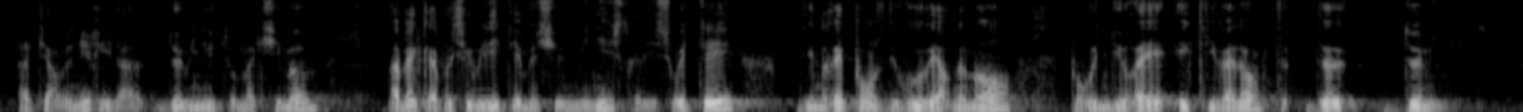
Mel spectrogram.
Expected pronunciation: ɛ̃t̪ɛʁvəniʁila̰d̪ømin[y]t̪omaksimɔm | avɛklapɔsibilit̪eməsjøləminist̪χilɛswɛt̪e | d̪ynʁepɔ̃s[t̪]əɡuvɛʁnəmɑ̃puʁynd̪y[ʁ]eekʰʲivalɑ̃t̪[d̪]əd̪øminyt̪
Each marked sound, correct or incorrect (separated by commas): correct, incorrect, correct, correct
